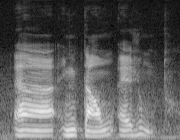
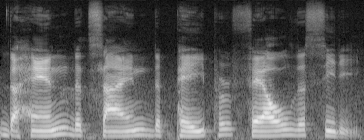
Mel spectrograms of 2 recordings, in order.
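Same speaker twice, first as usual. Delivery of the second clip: "The hand that signed the paper fell the city" slow, strong and weak syllables alternating; rise-and-fall meter; much slower than usual. Shown as a demonstration. Teacher shows a student the English verse's feet, slow rise-and-fall meter. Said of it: "o sobe e desce".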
